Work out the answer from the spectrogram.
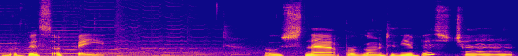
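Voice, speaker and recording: Creaky-voiced woman streamer. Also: mid-range voice, lively intonation, takes it slowly, soft background music. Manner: playful, slangy. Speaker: game streamer. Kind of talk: casual playthrough commentary.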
